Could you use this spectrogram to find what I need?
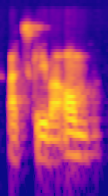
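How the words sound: The stress falls on the word om. To write something again. "El particle verb se pronuncia adscriba om"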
